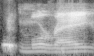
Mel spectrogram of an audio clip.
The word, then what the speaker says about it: Moray: for sure guys um Moray spelled like Mory that's funny okay like like like momento Mory like the Latin word oh that's pretty cool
